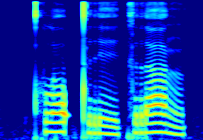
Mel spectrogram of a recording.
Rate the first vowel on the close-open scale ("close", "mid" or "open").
mid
